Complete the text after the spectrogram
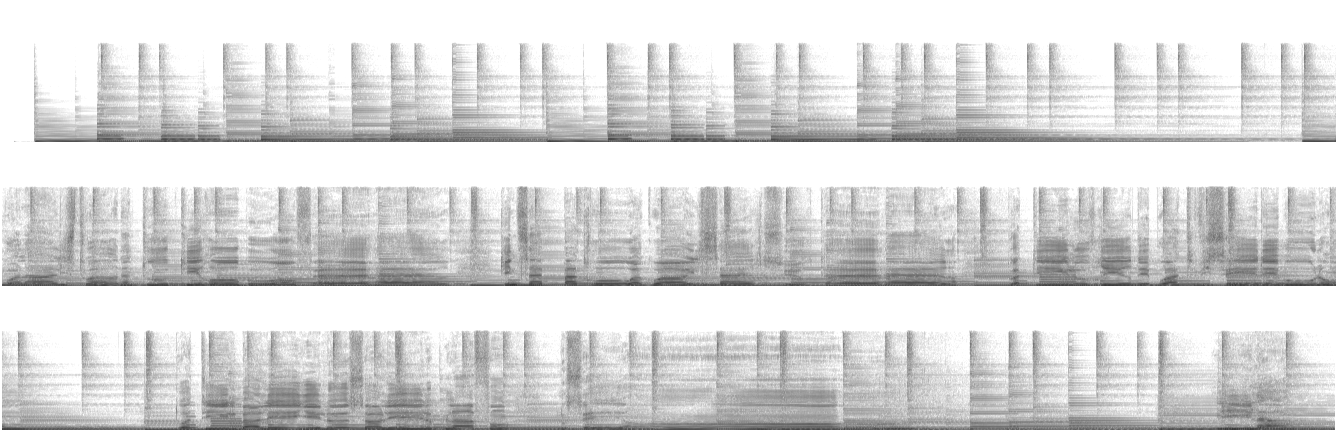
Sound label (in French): ensemble vocal variété jazz; chant du monde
